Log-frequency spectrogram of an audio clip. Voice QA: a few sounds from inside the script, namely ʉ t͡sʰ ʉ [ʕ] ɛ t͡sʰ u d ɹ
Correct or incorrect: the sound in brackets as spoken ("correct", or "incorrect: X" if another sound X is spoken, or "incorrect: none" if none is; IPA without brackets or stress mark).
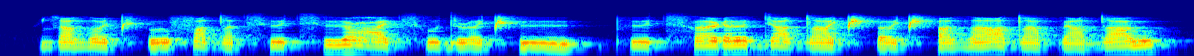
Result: correct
